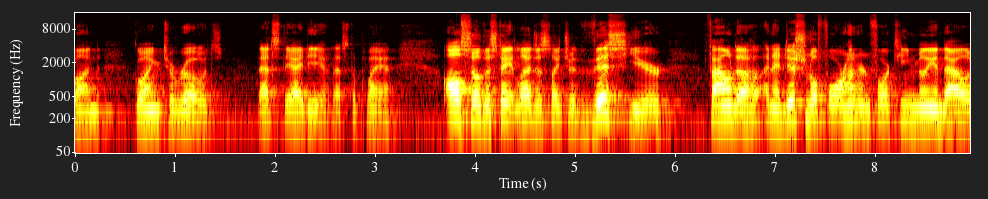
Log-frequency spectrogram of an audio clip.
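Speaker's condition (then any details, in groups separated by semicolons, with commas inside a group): No condition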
